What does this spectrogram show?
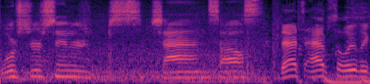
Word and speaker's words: Worcestershire: We also set out to see if anyone actually knows how to pronounce this. Worcestershire. Worcestershire shine sauce.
